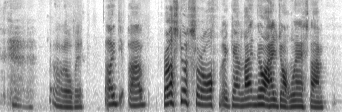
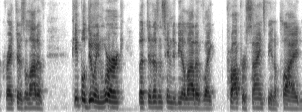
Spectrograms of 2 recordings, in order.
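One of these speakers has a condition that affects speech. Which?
The first: ataxia; cerebral ataxia, small lesion on cerebrum, affects balance; may slur speech, may sound drunk.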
